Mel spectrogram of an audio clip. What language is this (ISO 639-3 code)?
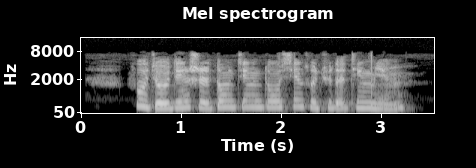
zho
